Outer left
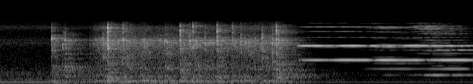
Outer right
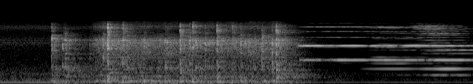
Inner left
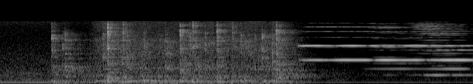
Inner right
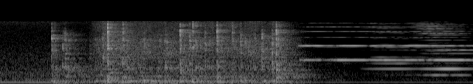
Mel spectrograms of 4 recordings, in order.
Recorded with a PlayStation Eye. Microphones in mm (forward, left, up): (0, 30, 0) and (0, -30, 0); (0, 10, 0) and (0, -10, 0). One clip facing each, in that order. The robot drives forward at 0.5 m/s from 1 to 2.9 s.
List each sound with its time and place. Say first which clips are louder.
0.5 s typing on a keyboard: even, inner right 2 dB; 20° right (ahead or behind), 1.9 m; by 2.9 s 35° right (ahead or behind), 1.3 m
3.0 s a squeak: outer left 3 dB, inner left 6 dB; 20° left (ahead or behind), 2.5 m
